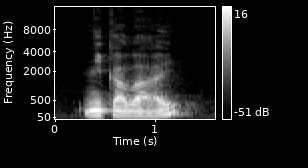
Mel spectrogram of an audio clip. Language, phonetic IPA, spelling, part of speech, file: Russian, [nʲɪkɐˈɫaj], Николай, proper noun, Ru-Николай.ogg
- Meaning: 1. a male given name, Nikolai and Nikolay, equivalent to English Nicholas 2. November (N in the ICAO spelling alphabet)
